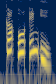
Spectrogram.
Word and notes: koni: indonesian

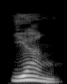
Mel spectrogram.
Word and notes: yang: indonesian

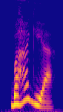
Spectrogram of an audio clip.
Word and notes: bahagia: indonesian

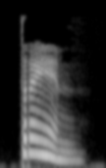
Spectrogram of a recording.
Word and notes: tren: indonesian

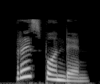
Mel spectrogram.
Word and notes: responden: indonesian

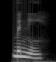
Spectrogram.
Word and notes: benih: indonesian

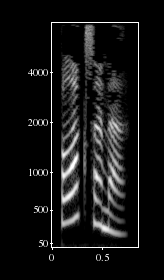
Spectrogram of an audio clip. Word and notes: pelaksana: Indonesian

